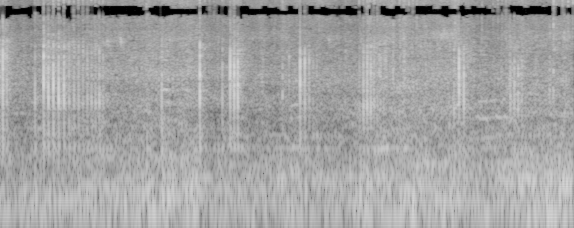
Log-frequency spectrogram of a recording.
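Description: Roadside traffic: a motor vehicle engine running with a steady low rumble that grows louder near the end, with a short burst of fast ticking early on and scattered clicks and knocks.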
